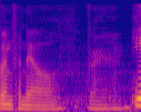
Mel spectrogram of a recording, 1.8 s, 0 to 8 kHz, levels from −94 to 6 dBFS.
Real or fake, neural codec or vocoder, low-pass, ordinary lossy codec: fake; codec, 24 kHz, 0.9 kbps, WavTokenizer, small release; 7.2 kHz; none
